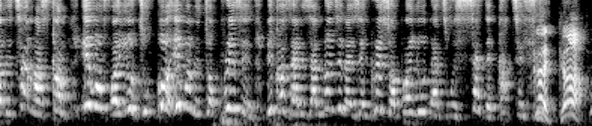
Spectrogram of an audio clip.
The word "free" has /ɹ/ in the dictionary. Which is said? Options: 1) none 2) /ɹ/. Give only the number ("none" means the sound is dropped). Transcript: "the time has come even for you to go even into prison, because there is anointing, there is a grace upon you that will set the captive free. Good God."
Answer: 1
